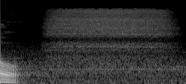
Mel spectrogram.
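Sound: deep inhale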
